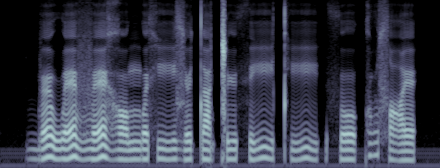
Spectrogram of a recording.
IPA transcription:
bœ˩˧˩wɛ˩˧˩ vɛ˩˧˩ɣɔ˩ ŋʷɛ˩xiː˩zø˩ta˩ ǀy˩θiː˩˧˩ tʰi˩˧˩ | θoː˩ko̤˥sˤɛ˩

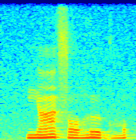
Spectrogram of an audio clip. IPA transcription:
jã sɔɦɵɡɔ̤

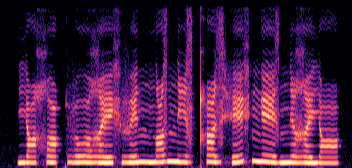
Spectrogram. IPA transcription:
jɑ˨χoː˨q voː˨ ʁeː˨xve˨˥ nːɑ˨˥zniː˨z qʰiː˨zheː˨˥x ŋeː˦˨zni˨ʁe˨jɑ˨

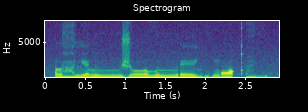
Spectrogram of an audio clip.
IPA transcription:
la̤ lʲɛlɯːʒɤː ðɯːɾeːʎ ɾṳŋɔː qʼi̤

